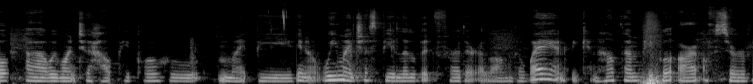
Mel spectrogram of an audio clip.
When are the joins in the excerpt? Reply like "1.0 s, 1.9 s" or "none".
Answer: 2.9 s, 6.4 s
